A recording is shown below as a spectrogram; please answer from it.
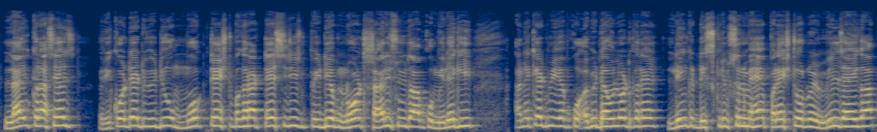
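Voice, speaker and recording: A man's voice: very high-pitched, steady tone, quick pace, a little mellow. A man hosting an informal exam news update as a coaching teacher, speaking directly to students and posing questions. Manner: direct address with rhetorical questions.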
